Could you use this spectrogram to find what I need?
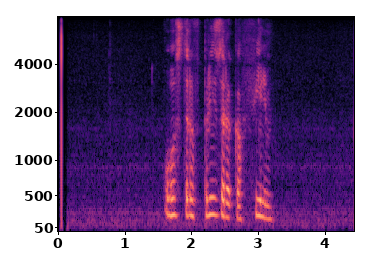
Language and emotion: Russian, neutral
